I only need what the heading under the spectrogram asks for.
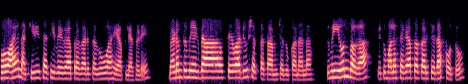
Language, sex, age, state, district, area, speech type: Marathi, female, 45-60, Maharashtra, Osmanabad, rural, conversation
